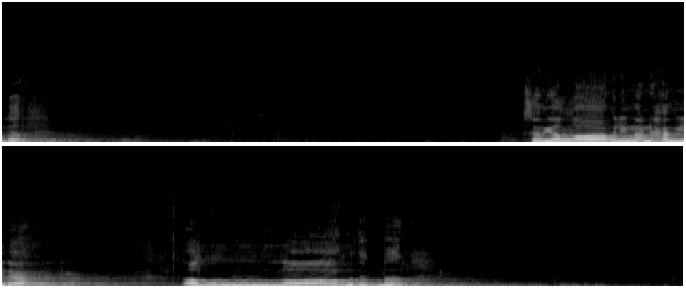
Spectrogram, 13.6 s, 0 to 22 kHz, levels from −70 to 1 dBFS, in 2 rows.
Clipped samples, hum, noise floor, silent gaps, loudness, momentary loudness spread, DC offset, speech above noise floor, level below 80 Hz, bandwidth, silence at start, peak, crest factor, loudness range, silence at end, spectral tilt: under 0.1%; none; -68 dBFS; none; -23 LUFS; 23 LU; under 0.1%; 47 dB; -62 dBFS; 10.5 kHz; 0 s; -8 dBFS; 18 dB; 7 LU; 1.7 s; -8 dB/octave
